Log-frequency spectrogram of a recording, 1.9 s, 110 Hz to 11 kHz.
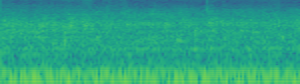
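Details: V8 with a Holley/Edelbrock-type carburetor just fitted with a Carb Cheater self-tuning kit and spacer, restarted after the carb was emptied: deep, steady low rumble with an even beat and no misses or knocks; normal idle.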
